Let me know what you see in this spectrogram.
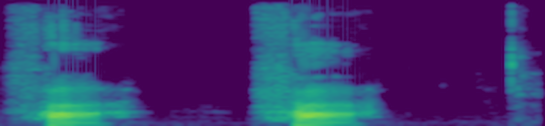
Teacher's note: নিচের ঠোঁটের পেট উপরের দাঁতের আগার সাথে লাগিয়ে একটি হরফ উচ্চারিত হয়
